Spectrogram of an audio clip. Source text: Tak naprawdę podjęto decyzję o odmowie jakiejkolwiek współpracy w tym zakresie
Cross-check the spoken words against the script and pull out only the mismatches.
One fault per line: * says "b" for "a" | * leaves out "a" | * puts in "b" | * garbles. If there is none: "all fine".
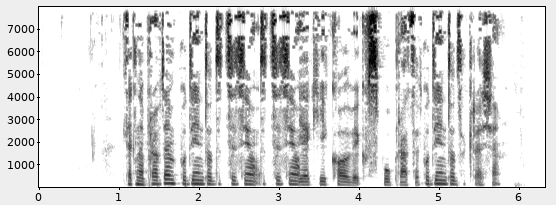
* says "decyzję" for "odmowie"
* says "podjęto" for "tym"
